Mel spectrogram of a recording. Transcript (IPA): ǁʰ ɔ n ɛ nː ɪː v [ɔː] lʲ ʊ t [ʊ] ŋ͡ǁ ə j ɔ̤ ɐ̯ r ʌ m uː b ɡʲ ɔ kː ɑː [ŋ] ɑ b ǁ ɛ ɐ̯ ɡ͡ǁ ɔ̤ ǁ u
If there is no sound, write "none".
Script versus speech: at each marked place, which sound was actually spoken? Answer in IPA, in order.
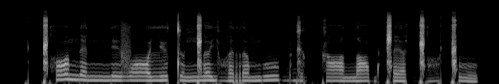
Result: ɔː, ʊ, n

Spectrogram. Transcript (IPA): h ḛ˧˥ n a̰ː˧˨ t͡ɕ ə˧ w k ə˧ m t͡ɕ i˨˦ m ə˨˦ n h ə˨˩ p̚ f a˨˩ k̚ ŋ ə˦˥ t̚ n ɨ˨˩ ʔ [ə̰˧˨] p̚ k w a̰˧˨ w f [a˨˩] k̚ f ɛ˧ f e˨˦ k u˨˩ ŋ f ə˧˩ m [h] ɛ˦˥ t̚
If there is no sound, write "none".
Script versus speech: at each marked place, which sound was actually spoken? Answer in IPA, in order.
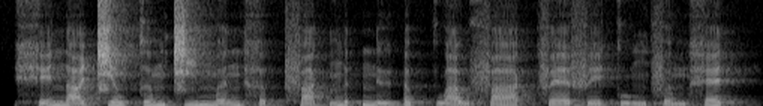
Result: ə˦˥, aː˨˩, h

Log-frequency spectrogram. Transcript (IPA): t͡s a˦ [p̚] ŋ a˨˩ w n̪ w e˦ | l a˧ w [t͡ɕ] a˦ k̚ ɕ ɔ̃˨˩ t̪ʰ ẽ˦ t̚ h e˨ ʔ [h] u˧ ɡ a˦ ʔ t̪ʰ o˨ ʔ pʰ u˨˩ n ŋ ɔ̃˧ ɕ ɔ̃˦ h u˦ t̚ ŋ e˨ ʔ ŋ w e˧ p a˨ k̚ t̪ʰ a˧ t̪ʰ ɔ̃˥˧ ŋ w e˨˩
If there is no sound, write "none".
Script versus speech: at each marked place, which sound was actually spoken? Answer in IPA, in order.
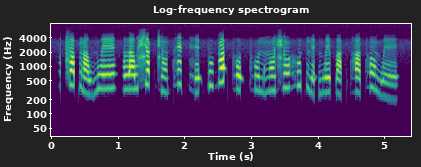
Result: p̚, ɕ, p

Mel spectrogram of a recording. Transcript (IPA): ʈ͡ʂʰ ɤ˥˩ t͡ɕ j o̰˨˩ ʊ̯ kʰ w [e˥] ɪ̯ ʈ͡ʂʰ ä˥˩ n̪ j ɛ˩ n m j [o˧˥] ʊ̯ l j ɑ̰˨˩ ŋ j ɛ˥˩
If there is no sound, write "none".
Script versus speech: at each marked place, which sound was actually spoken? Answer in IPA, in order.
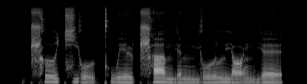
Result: e˧˥, o˧˥

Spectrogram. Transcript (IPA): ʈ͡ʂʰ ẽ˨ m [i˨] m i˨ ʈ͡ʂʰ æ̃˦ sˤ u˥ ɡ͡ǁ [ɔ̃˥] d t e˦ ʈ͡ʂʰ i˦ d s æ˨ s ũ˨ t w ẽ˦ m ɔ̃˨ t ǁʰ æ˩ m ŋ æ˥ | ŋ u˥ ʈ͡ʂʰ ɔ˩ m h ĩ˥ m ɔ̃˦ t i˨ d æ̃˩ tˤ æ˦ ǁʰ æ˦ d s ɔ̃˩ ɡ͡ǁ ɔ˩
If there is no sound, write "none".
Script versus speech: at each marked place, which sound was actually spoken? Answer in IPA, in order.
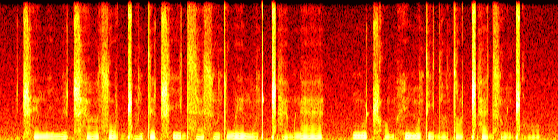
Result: i˨, ɔ̃˦

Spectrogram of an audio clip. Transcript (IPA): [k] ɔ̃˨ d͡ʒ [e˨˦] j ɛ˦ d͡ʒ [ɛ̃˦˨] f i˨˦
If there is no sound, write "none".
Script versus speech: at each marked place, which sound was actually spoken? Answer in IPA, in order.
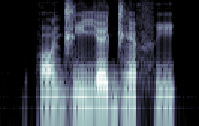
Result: k, i˨˦, ɛ̃˦˨

